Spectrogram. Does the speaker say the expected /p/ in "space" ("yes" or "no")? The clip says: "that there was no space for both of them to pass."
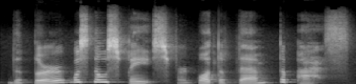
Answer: no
